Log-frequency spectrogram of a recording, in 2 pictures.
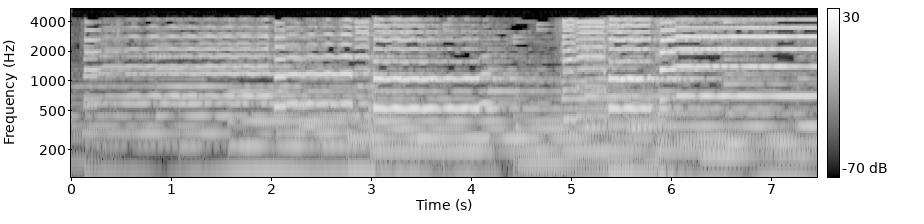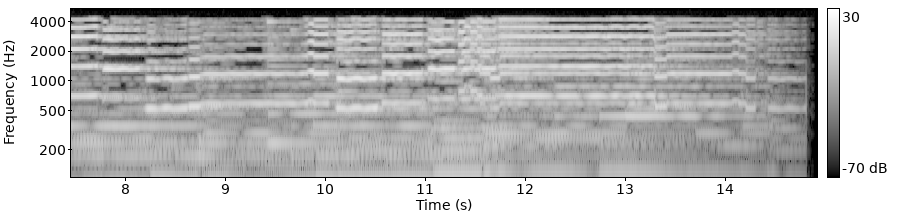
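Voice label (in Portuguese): Cliente amiga, Desculpas, Telemensagens, female; Telemensagens 2017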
